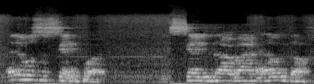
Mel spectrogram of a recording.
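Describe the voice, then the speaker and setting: A man's voice: a little high, animated, moderate pace. A man telling a first-person story on stage in a frank, crude and wryly humorous way. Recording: very echoey room, mic far off, clear background noise.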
